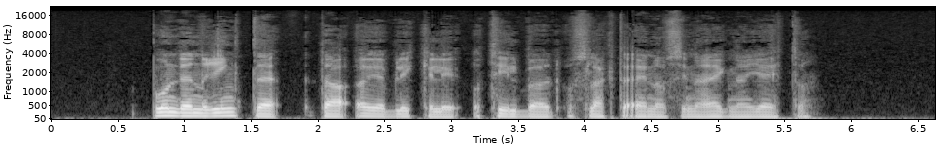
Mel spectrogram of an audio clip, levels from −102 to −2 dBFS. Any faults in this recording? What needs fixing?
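The whole speech clip has generation loss: it sounds swirly and hollow, attacks are smeared, and nothing comes through above 18.6 kHz. The likely cause is about ten rounds of AAC-LC encoding near 96 kbit/s, each pass re-quantising on a shifted frame grid so the errors pile up. To prevent it, go back to the uncompressed or first-generation source and encode only once at the end.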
